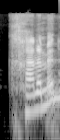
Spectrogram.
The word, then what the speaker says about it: Kahneman: them is Thinking Fast and Slow by Daniel Kahneman is that correct pronunciation that's correct and so what do you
